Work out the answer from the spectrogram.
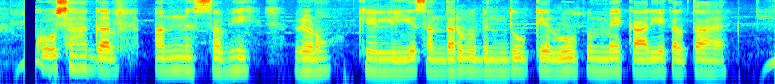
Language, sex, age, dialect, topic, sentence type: Hindi, male, 18-24, Awadhi Bundeli, banking, statement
